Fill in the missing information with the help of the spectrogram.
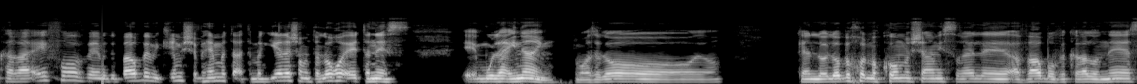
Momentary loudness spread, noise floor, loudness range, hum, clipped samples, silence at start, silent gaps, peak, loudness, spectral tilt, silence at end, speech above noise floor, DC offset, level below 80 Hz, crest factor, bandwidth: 9 LU; -61 dBFS; 2 LU; none; under 0.1%; 0 s; 7.77-7.96 s; 0 dBFS; -16 LUFS; -5.5 dB/octave; 0 s; 46 dB; under 0.1%; -56 dBFS; 16 dB; 9 kHz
